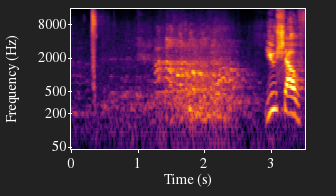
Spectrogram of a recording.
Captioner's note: audience laugh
